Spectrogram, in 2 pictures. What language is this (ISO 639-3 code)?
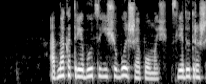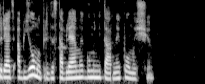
rus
